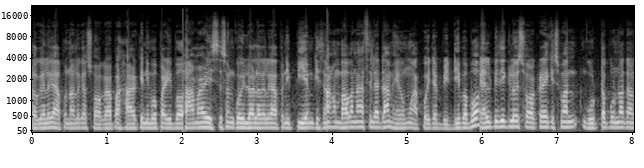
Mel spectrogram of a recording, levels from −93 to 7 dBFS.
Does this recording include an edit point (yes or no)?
yes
